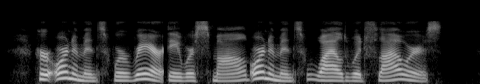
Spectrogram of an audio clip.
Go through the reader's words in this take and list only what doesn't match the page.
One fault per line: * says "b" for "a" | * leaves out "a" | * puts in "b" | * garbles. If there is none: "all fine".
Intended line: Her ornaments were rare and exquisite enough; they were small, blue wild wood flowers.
* leaves out "and exquisite enough"
* says "ornaments" for "blue"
